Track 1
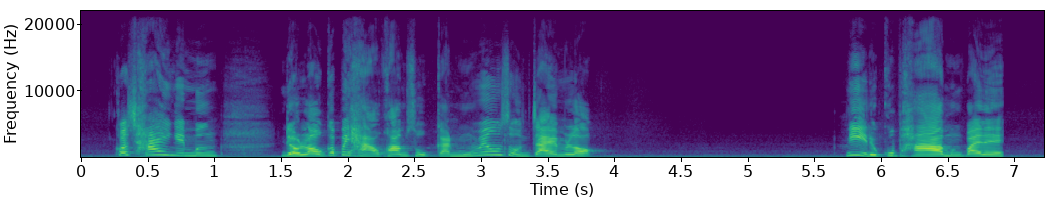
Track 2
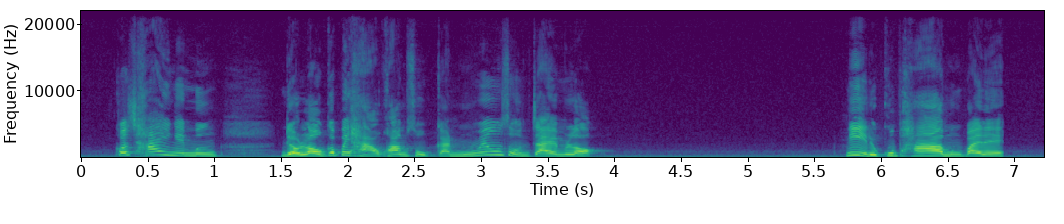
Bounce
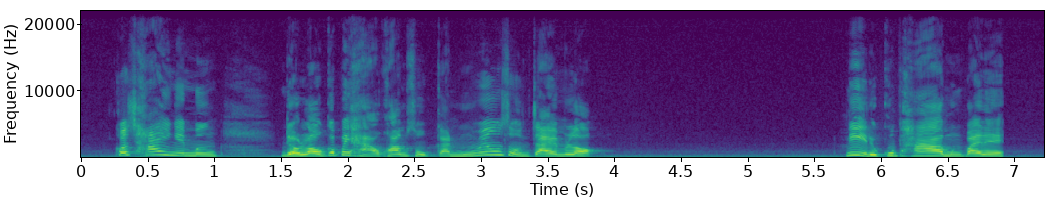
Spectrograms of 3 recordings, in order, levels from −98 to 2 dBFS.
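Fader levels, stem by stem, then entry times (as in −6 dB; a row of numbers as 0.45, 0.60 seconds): −3.5, +2.0 decibels; 0.00, 0.00 seconds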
